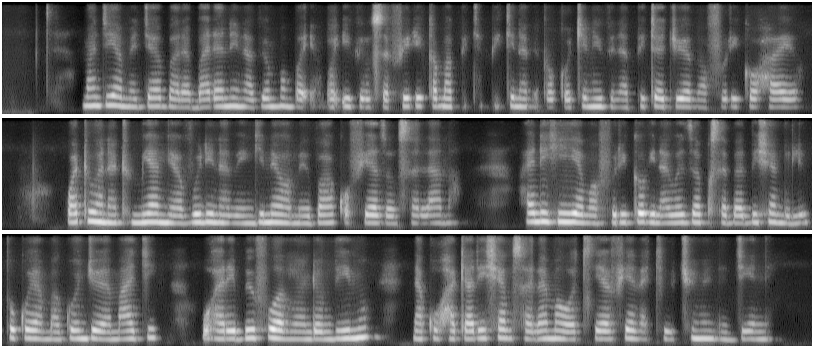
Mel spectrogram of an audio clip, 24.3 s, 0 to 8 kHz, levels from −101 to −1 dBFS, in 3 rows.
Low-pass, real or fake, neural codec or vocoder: 7.2 kHz; fake; codec, 24 kHz, 0.9 kbps, WavTokenizer, large speech release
